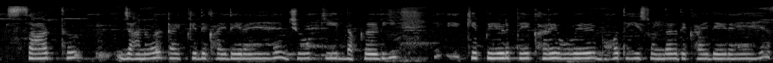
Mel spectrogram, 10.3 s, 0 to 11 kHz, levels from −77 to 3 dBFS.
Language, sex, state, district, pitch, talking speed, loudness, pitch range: Hindi, female, Bihar, Gopalganj, 255 Hz, 140 wpm, -29 LUFS, 245-265 Hz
